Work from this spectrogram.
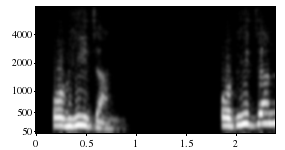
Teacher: শব্দটি লেখার সময় আমরা স্বর অ ব্যবহার করেছি কিন্তু উচ্চারণের সময় ওকারান্ত হয়ে গেছে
